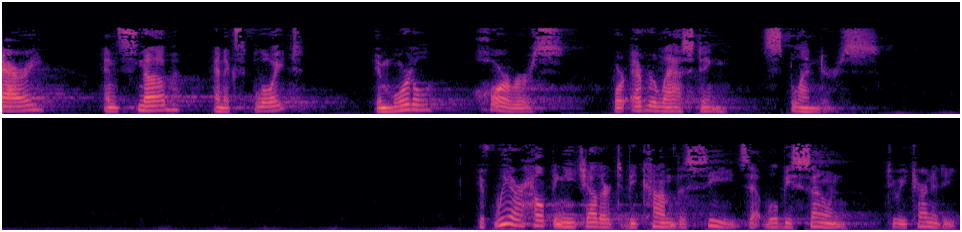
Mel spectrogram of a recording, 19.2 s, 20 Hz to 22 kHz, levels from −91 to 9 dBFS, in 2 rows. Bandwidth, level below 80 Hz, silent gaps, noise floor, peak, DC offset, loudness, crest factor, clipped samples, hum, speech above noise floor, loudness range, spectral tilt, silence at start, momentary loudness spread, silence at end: 8.4 kHz; -64 dBFS; none; -76 dBFS; -10 dBFS; under 0.1%; -33 LUFS; 24 dB; under 0.1%; none; 44 dB; 7 LU; -4.5 dB/octave; 0 s; 15 LU; 0.05 s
